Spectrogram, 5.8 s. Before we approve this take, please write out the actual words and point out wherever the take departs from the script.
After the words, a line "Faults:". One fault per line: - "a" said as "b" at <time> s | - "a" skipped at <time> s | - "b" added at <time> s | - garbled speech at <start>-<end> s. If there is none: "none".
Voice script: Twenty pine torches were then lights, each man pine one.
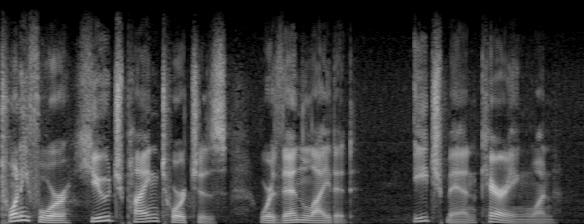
Twenty four huge pine torches were then lighted, each man carrying one.
Faults:
- "four huge" added at 0.3 s
- "lights" said as "lighted" at 3.1 s
- "pine" said as "carrying" at 4.8 s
